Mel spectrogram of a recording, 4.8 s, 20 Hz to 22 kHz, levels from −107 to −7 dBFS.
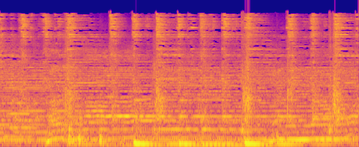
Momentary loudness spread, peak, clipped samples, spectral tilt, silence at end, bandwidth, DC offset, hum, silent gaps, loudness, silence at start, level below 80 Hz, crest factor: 4 LU; 0 dBFS; under 0.1%; -4 dB/octave; 0 s; 17 kHz; under 0.1%; none; none; -15 LUFS; 0 s; -24 dBFS; 16 dB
